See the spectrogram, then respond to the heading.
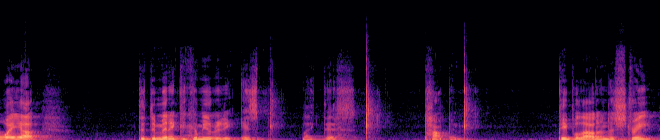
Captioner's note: snapping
